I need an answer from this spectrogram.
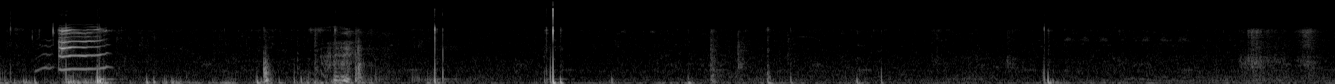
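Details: A short, clear meow opens the recording of a cat perched on a sagging sunshade tarp, after which sharp knocks, clicks and light rustling continue.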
